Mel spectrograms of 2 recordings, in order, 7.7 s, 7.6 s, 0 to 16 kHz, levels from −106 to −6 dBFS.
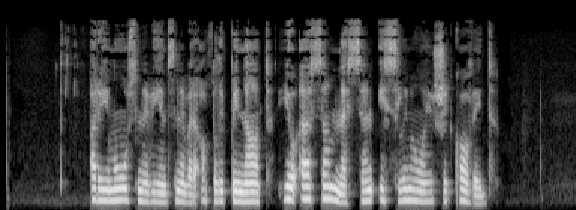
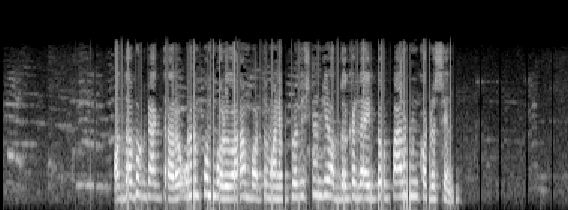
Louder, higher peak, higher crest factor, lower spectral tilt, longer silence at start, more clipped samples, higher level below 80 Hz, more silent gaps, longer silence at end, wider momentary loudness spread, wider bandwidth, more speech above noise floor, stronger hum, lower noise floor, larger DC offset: second, -22 LUFS vs -14 LUFS; second, -6 dBFS vs -2 dBFS; about the same, 16 dB vs 14 dB; about the same, -5.5 dB/octave vs -6 dB/octave; first, 1.2 s vs 0.1 s; neither; second, -74 dBFS vs -50 dBFS; neither; second, 1.15 s vs 1.5 s; about the same, 8 LU vs 7 LU; first, 11.5 kHz vs 7.8 kHz; first, 56 dB vs 50 dB; neither; first, -77 dBFS vs -64 dBFS; neither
